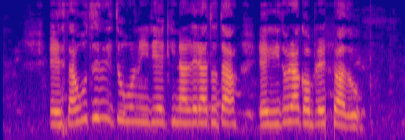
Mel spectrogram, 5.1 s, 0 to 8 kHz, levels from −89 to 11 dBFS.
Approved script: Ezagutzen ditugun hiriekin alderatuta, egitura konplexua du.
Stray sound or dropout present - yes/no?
yes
